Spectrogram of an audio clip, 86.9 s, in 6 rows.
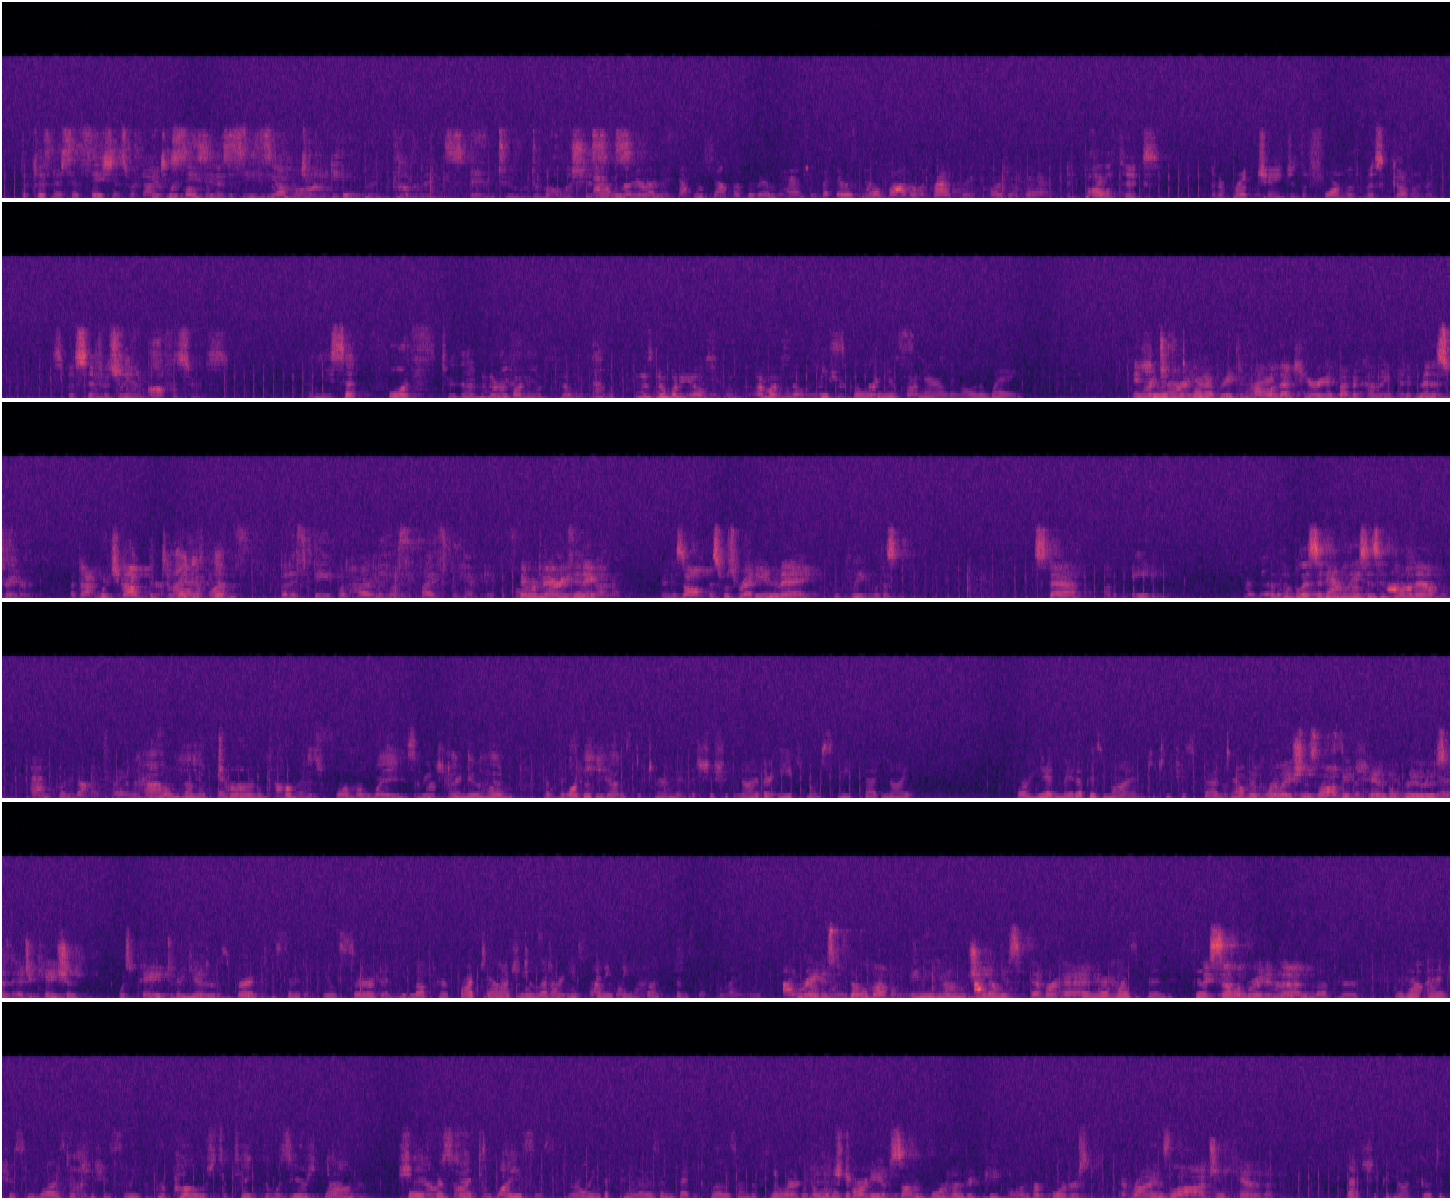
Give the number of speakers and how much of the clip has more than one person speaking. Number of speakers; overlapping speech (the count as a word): eight, about 39%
